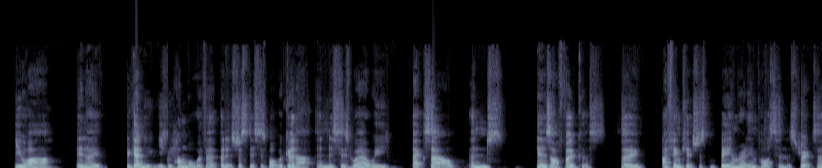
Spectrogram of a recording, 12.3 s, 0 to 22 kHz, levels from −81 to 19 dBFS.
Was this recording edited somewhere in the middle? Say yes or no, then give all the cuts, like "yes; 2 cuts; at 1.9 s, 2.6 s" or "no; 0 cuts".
yes; 1 cut; at 2.5 s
